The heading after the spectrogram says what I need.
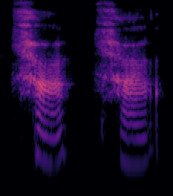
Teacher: This Ha, which is produced from the middle part of our throat by opening the mouth wide and producing a lot of air from our throat towards the mouth.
